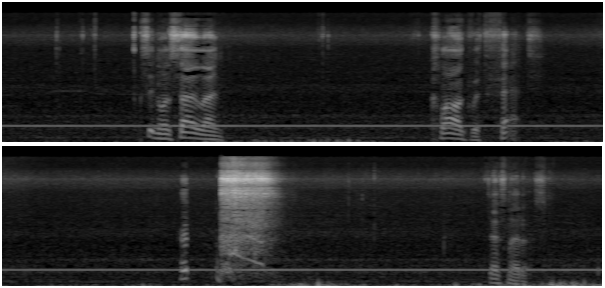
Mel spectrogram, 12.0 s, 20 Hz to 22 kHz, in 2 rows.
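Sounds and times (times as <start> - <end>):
man blowing his nose: 8.2 - 8.9.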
